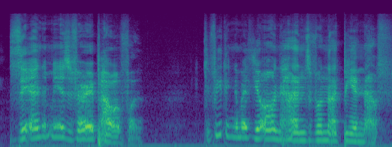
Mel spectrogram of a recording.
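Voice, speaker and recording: Speaking fairly quickly, a man puts on a character voice pitched high. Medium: audio drama.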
